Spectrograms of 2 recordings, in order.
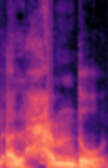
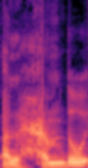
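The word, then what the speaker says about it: الحمد: is a different ha the difference between these two ha's sounding is the first one which is alhamdu is a lighter sound which you pronounce or make when you're cleaning a glass or your glasses if you wear glasses when you clean them it is that sort of sound so this one is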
